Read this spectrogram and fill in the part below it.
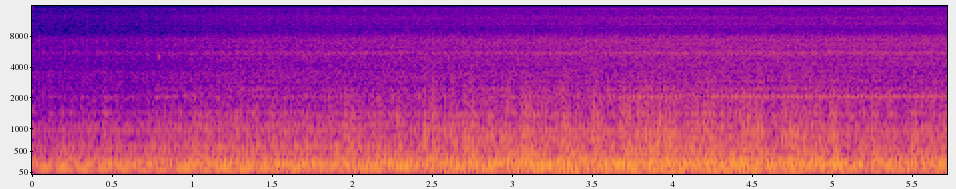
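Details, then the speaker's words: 9-inch South Bend lathe, unused for years and not bolted down, final drive belt slack: the main motor runs smoothly forward and reverse with an even hum, a light buzz and slight vibration from being unbolted. Normal motor run. "you can hear a slight vibration that's because again it's not bolted down but the motor actually seems pretty smooth forward and reverse works"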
